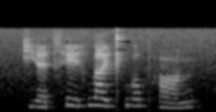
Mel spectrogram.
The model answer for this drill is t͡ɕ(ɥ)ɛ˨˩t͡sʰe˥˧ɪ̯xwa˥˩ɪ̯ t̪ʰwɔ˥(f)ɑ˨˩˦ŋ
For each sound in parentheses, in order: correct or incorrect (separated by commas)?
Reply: incorrect, incorrect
